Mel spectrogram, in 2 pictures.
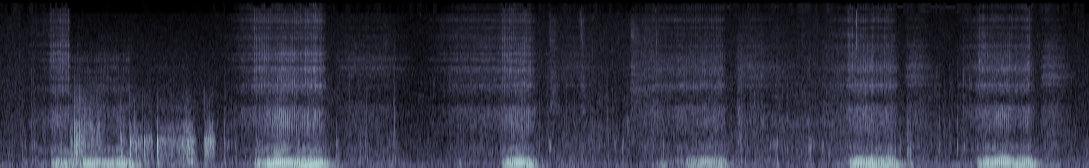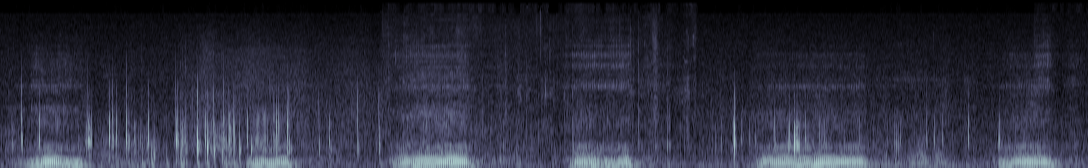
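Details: Snoring Cane Corso Narla, a mother relaxing beside her puppies, gives a long run of about a dozen short, deep, throaty snores. They repeat every second and a half to two seconds in a quiet indoor setting.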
